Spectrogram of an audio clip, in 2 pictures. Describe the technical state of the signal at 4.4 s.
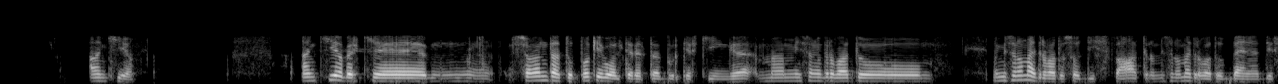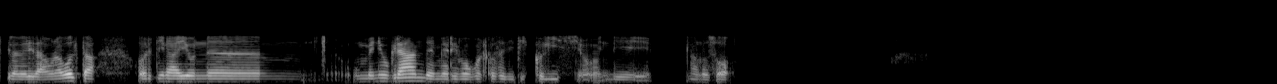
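At 4.40 s a single lost iLBC frame leaves a gap of about 20 ms, ending at 4.43 s. The decoder fills it by repeating the last pitch cycle blended with noise, so the moment sounds like a brief held, faintly buzzy vowel. Because each iLBC frame is coded independently, the signal recovers cleanly right afterwards.

Around this point the whole signal carries plainly audible iLBC codec damage. The band runs from about 200 Hz to 3.6 kHz, and the speech has a slightly rough, synthetic texture. The 20 ms frames point to the 15.2 kbps mode.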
